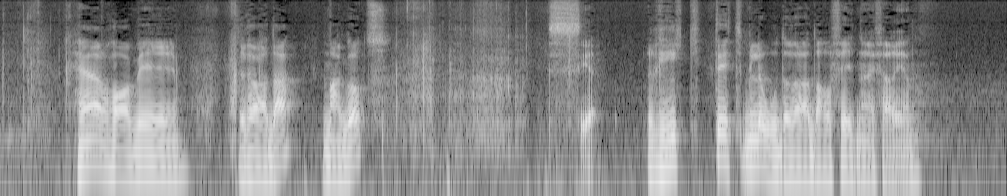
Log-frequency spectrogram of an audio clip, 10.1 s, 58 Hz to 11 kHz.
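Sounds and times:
plastic bag crinkling: 0:03.8 - 0:05.4.

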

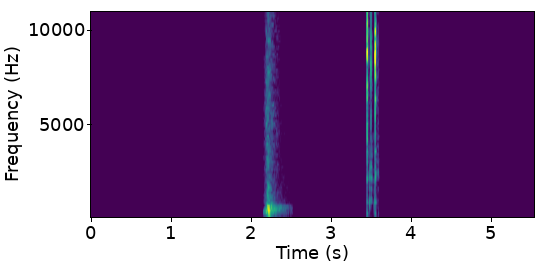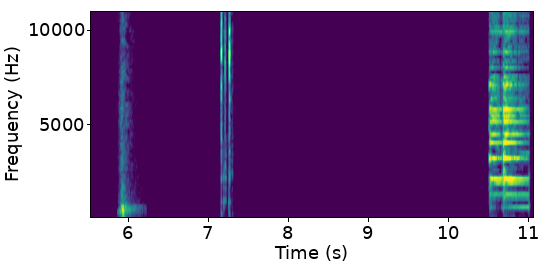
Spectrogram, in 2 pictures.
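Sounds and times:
double mouse click: 0:03.4 - 0:03.6, 0:07.2 - 0:07.4.

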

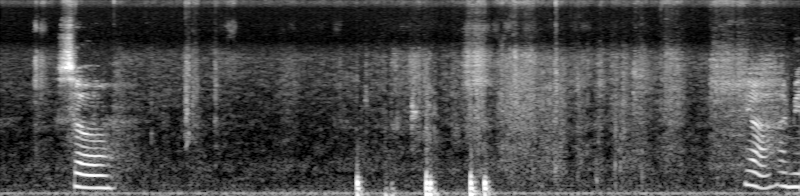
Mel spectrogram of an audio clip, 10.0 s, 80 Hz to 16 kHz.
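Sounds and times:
steady low hum: 0:00.0 - 0:10.0
fabric rustling: 0:04.9 - 0:09.8.

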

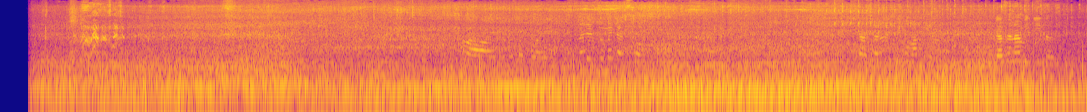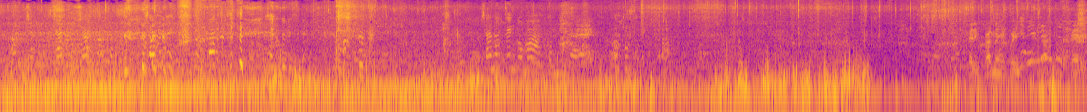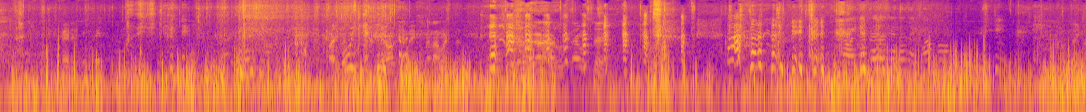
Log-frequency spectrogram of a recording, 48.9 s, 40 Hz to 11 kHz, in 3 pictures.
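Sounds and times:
motorcycle engine passing: 0:02.2 - 0:24.9
hooves clopping on pavement: 0:24.6 - 0:34.4.

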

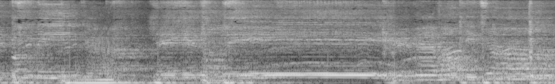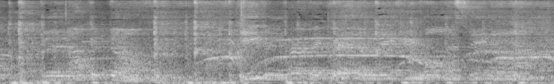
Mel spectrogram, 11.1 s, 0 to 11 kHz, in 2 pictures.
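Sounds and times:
a cappella group singing: 0:00.0 - 0:11.0.

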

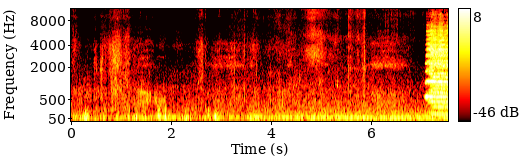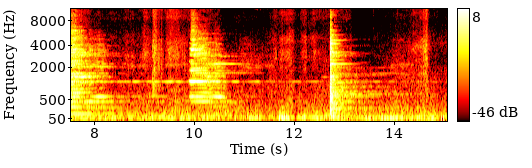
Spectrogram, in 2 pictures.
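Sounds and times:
bell tolling: 0:07.1 - 0:14.5.

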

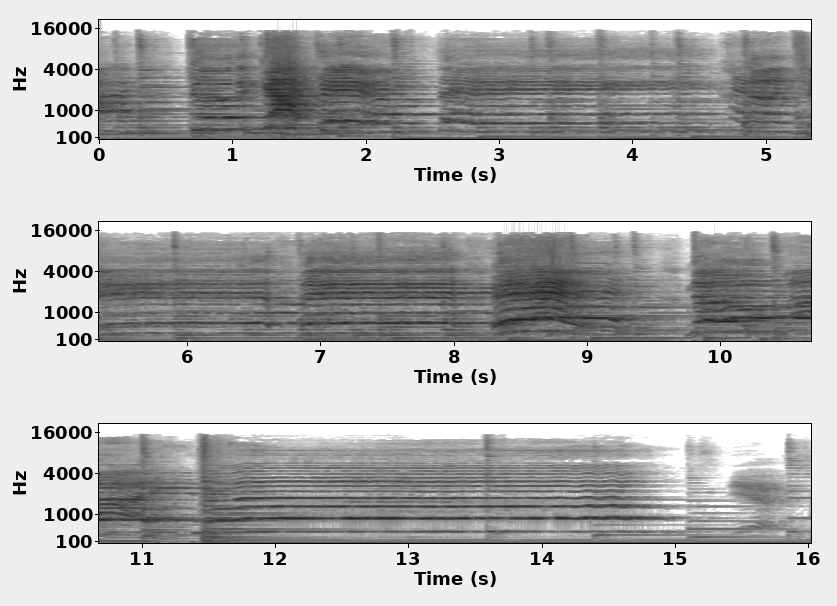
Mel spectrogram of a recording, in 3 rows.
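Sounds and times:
fiddle: 0:00.0 - 0:14.4
person singing: 0:00.0 - 0:15.0
acoustic guitar: 0:00.0 - 0:16.0
strummed ukulele: 0:00.0 - 0:16.0.

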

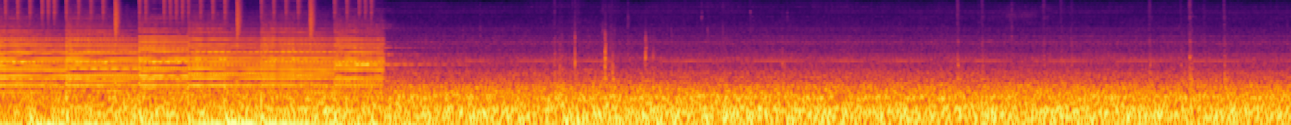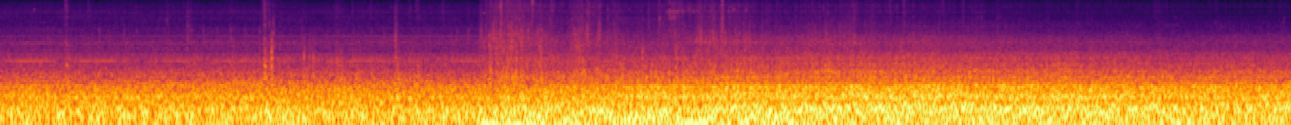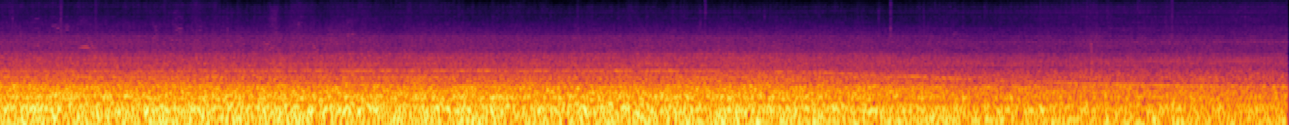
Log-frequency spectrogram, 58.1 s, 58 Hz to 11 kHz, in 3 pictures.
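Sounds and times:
airliner cabin rumble: 0:05.8 - 0:58.0.

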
